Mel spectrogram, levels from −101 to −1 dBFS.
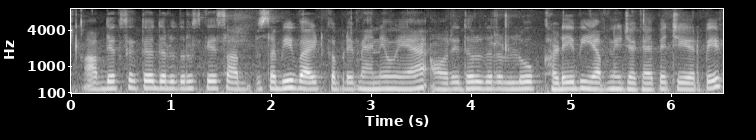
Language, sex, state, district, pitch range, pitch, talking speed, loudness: Hindi, female, Haryana, Rohtak, 185-200 Hz, 185 Hz, 240 wpm, -17 LUFS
